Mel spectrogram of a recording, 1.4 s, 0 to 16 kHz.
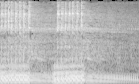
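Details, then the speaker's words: Sviatyaz BT-430 two-stroke brushcutter after replacing a faulty spark plug that kept getting wet: starts first pull, revs cleanly and settles to an even buzz with no misses; healthy. "дивіться з першого разу ножкою прижмуко потримаю завелося все чотнько"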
